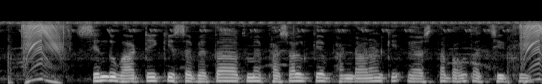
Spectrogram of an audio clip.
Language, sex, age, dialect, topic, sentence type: Hindi, male, 25-30, Awadhi Bundeli, agriculture, statement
